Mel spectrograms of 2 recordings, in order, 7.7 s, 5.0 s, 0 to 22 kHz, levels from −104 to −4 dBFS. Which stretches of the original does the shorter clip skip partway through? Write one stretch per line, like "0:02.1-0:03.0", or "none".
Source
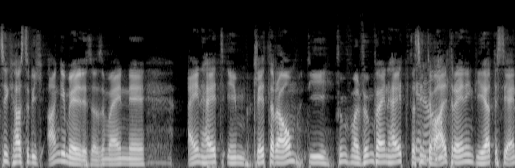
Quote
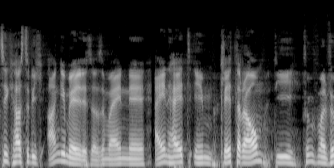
0:02.2-0:02.7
